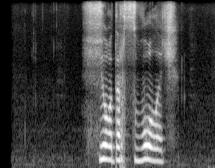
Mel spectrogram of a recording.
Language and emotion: Russian, angry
